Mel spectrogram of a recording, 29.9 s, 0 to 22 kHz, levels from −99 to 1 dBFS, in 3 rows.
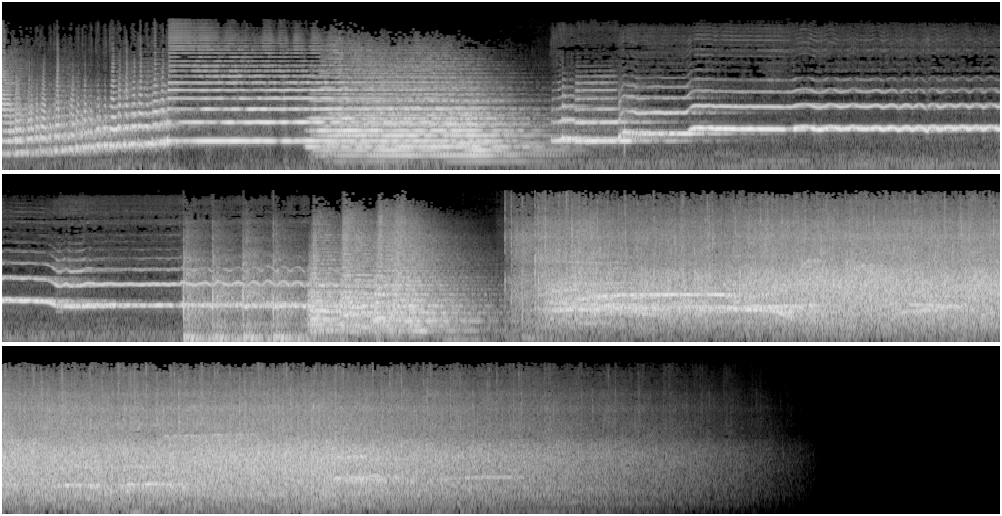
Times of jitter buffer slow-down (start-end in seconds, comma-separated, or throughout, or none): none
